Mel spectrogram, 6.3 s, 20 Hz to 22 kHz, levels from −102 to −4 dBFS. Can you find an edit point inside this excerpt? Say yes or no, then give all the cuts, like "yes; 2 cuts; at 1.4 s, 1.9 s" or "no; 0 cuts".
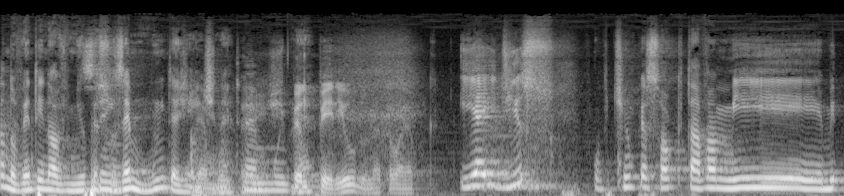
no; 0 cuts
